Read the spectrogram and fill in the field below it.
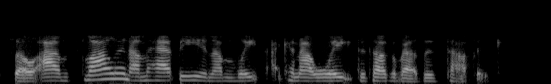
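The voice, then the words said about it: Slightly raspy voice. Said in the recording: “excuse my voice tonight. It is a little bit raspy”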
